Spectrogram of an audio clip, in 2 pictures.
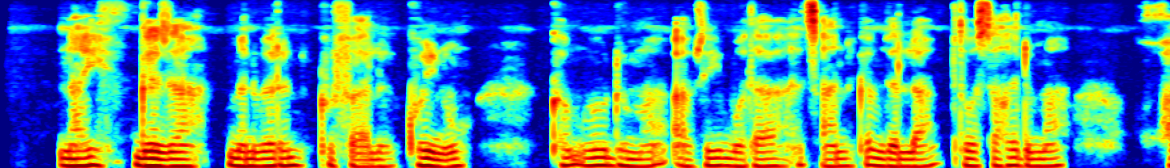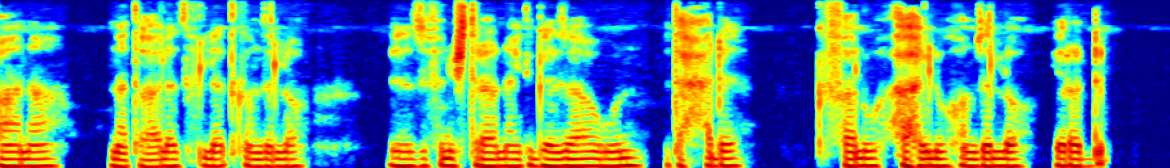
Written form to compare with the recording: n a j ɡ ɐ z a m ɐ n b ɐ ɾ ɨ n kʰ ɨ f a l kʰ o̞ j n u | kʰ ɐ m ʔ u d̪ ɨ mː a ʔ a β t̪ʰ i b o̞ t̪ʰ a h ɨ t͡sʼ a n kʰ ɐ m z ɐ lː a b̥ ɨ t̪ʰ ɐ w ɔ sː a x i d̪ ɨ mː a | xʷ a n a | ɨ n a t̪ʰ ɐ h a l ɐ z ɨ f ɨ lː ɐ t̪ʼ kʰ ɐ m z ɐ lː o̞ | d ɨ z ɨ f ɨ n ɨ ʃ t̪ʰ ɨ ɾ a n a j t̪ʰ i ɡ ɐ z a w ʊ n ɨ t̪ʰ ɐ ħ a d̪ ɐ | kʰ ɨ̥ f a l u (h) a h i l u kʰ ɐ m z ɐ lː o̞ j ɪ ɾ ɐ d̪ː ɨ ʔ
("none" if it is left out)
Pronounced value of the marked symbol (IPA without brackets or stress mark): h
